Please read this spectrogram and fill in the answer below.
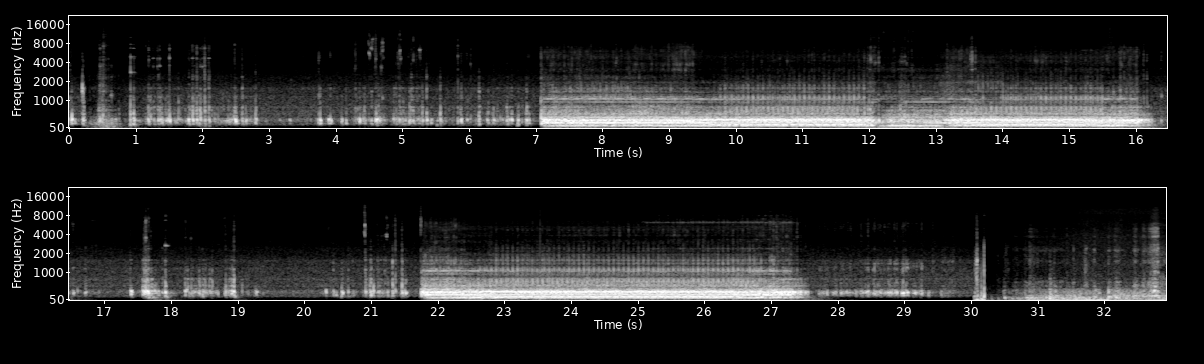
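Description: Bench drill press running twice, about nine seconds and then about six seconds, drilling holes through a solid copper busbar. Before and between the runs come light clicks and knocks of the chuck key and of handling the vise.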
